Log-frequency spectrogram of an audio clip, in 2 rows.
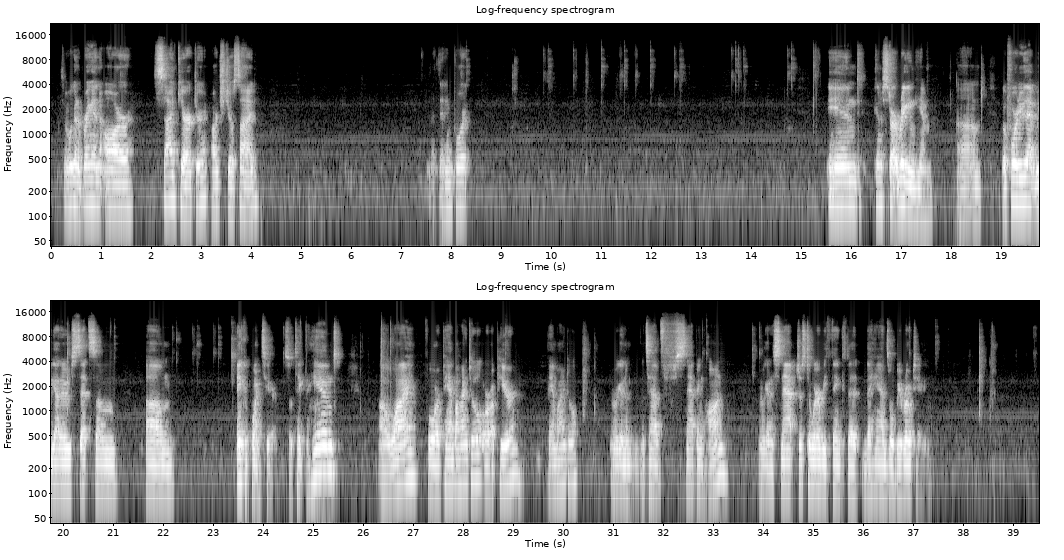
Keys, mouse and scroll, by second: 1.4 click, 2.1 click, 2.8 click, 8.2 click, 9.8 click, 10.4 click, 11.4 click, 11.6 click, 12.4 click, 13.6 click, 13.7 double click, 14.7 click, 15.3 click, 19.1-20.0 scroll up 1, 20.0 middle click, 20.9 click, 22.2 click, 22.6 click, 23.0 click, 23.4 click, 26.4 y, 28.7 click, 30.0-30.4 scroll up 1, 30.4 middle click, 32.7 click, 33.9 click, 36.9 click, 37.8-38.3 scroll up 1, 38.3 middle click, 38.4-38.8 scroll down 1, 39.4 click.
